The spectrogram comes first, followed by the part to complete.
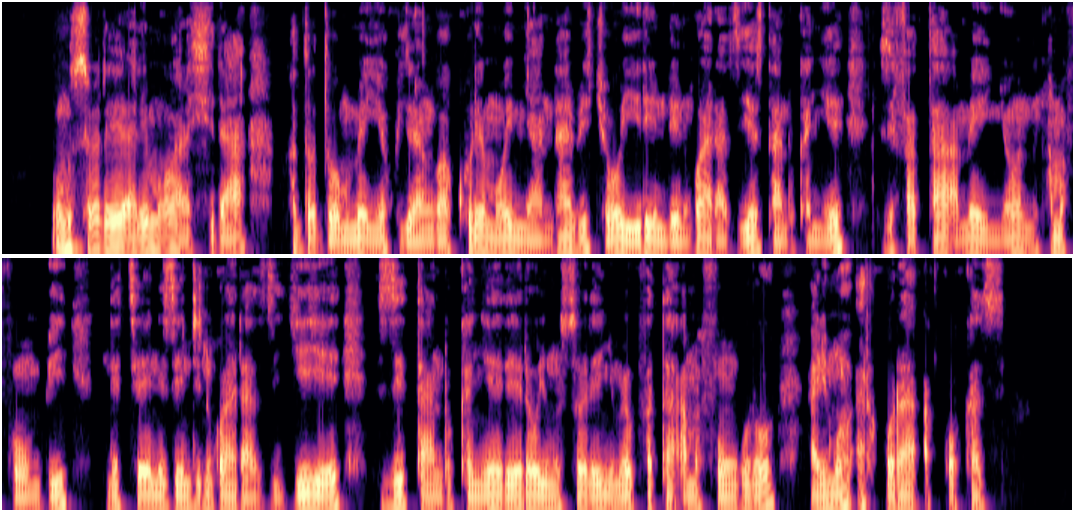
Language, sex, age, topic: Kinyarwanda, male, 18-24, health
